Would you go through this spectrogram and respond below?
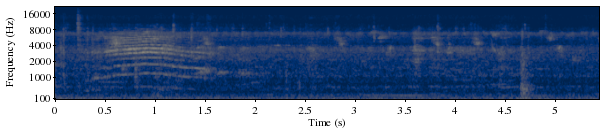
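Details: Raised domestic goat heard faintly in a single quavering bleat lasting about one second, then a quiet stretch with soft clicks and a low background hum.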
